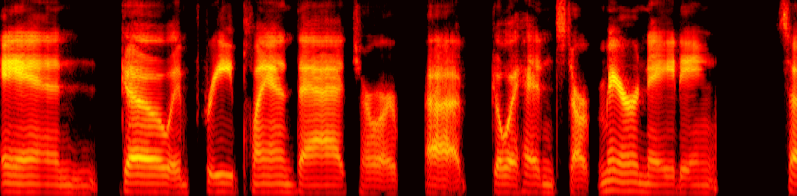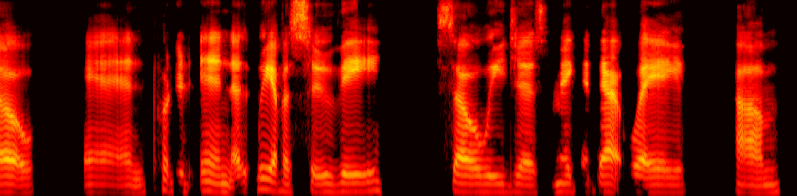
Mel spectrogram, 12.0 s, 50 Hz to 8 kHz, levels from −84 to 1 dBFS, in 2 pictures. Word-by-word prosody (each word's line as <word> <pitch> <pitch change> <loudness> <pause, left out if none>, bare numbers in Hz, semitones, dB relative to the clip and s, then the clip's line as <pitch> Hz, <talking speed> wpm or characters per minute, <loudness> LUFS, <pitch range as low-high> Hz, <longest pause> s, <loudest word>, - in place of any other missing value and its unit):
and 115 -4 +6 0.2
go 125 -1 +3
and 110 +1 -5
preplan 125 -1 +3
that, 110 0 +3
or, 105 -1 -7 0.2
uh, - - +1 0.2
go - - -5
ahead 120 -1 -2
and 115 - -16
start 105 +1 -4
marinating. 115 -6 +3 0.5
So 120 -2 -2 0.4
and 115 -2 -5
put 135 - -13
it 135 - -6
in 130 -4 +2
a - - +4
we 165 -1 +1
have 140 - +4
a 120 - -6
sous 120 +2 +1
vide, 130 +2 +2 0.4
so 125 -2 -3
we 120 0 -5
just 115 -2 -4
make 125 0 -1
it - - -7
that 125 - +4
way, 115 -2 +2 0.4
um, 115 0 -4
120 Hz, 155 wpm, -25 LUFS, 115-125 Hz, 0.5 s, and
